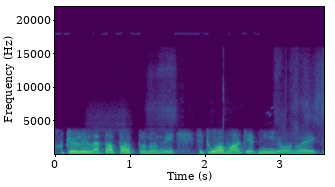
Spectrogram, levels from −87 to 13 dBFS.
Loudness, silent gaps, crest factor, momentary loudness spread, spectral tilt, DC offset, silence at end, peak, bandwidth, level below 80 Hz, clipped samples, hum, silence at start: -17 LUFS; none; 16 dB; 11 LU; -8.5 dB/octave; under 0.1%; 0 s; 0 dBFS; 8.8 kHz; -46 dBFS; under 0.1%; none; 0 s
